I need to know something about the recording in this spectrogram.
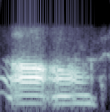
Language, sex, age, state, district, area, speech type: Assamese, female, 45-60, Assam, Udalguri, rural, conversation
